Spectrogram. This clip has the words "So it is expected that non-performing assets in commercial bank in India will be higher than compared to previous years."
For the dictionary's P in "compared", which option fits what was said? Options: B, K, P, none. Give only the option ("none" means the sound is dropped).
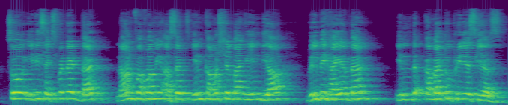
B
